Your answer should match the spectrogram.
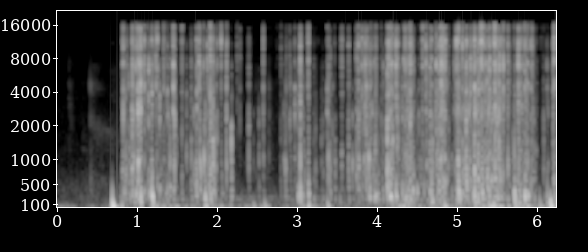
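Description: Crinkly plastic food wrappers being handled and crushed: loud, dense crackling with many sharp clicks that starts about a second in and stops near the end.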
